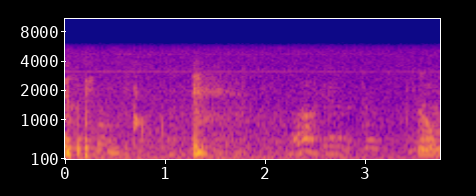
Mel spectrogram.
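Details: Baby with hiccups: several short, abrupt hiccup sounds with soft vocal noises between them and an adult voice nearby.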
